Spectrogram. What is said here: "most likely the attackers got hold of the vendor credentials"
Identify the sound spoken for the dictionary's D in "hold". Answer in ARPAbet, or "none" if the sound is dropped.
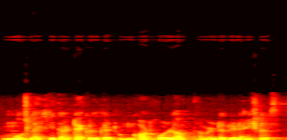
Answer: D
